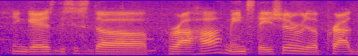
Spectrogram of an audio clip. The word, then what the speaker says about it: Praha: train station is called PR baka yun yung pronunciation hindi English PR so we made it to praha um Ayun lang ay labas na agad no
